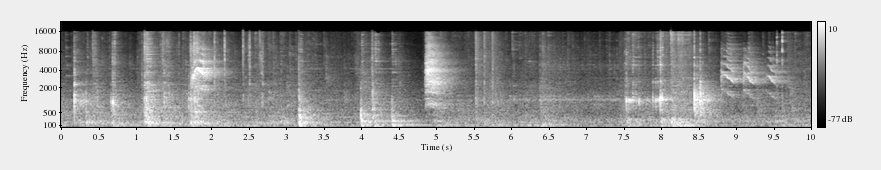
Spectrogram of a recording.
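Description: Caged pet birds squawking: a few loud, harsh squawks a few seconds apart, then a quick run of short falling chirps near the end.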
